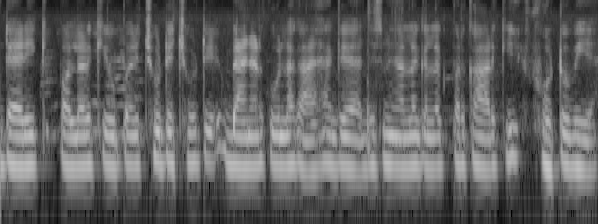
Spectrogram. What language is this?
Hindi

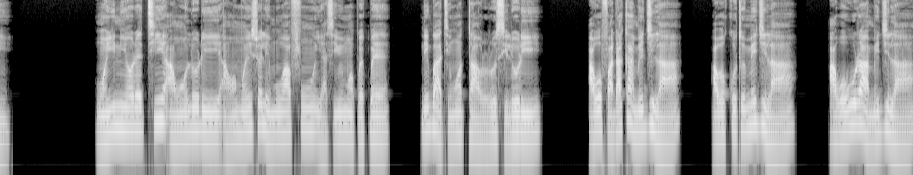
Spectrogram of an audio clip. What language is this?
Yoruba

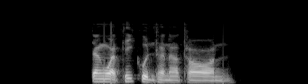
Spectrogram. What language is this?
Thai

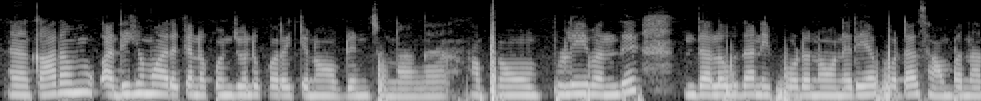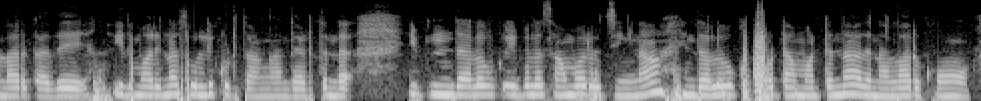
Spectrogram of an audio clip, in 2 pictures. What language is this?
Tamil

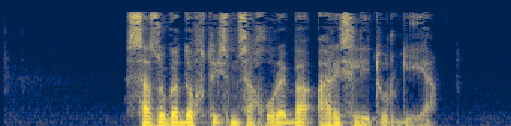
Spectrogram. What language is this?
Georgian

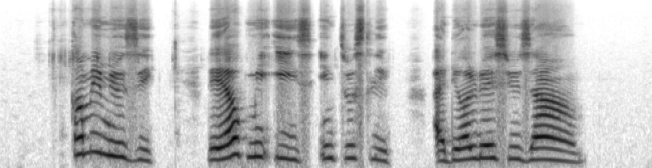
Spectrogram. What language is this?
Nigerian Pidgin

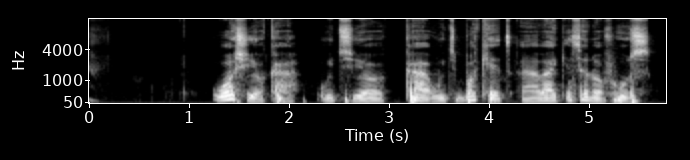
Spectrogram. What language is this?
Nigerian Pidgin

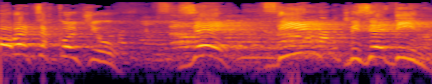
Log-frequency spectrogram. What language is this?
Hebrew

